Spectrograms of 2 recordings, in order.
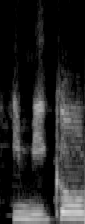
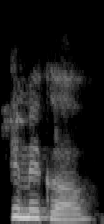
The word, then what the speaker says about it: Himiko: Am I saying Emiko wrong? It's really fun to say it, but am I saying it wrong? Himiko. Himiko. Himiko. Yeah. Himiko. Okay.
